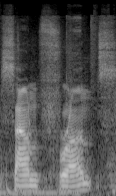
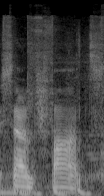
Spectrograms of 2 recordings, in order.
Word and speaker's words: sound font: Everything about the N64, like, for some reason I was calling them sound fronts, and then Dan Mason was like, they're sound fonts, and I'm like, oh shit.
